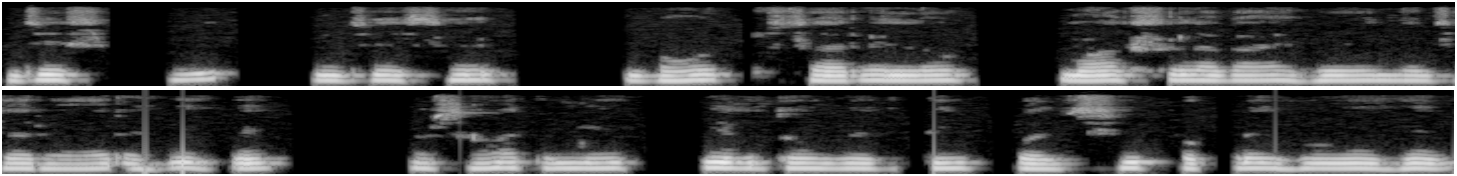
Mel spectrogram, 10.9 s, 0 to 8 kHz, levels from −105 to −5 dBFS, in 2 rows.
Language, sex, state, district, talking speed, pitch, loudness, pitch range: Hindi, male, Chhattisgarh, Balrampur, 120 wpm, 140 Hz, -26 LUFS, 135-145 Hz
